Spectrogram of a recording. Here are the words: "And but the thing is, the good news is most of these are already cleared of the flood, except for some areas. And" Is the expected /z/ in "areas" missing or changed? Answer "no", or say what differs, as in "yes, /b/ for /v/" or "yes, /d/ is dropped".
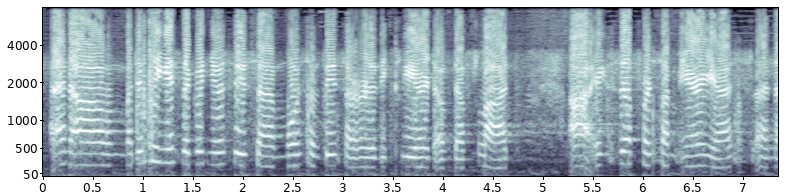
yes, /s/ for /z/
